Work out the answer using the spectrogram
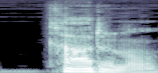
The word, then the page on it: cardinal: Australian English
